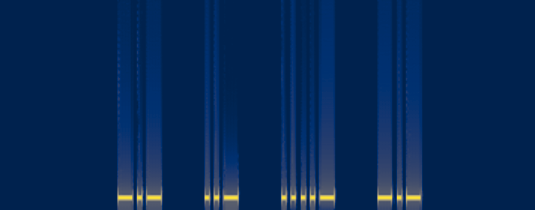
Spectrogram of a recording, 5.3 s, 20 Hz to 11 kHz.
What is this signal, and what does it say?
Morse code, heard as a keyed tone, about 25 wpm, spaced as for 14 wpm, 700 Hz. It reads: KU4K
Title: USA Call Signs - 3x Character Spacing - 25wpm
